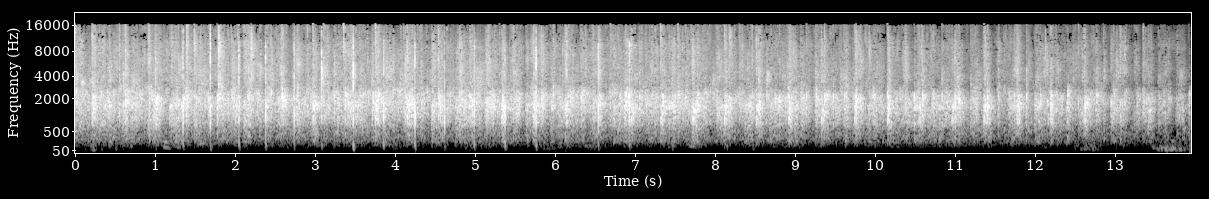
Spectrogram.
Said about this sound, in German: Jetzt gibt es einen großen Applaus für dich und vielleicht kannst du uns dann erzählen.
